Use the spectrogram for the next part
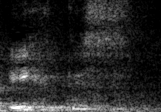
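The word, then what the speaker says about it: Ictis (ἰχθύς): Que se escribe Ixoye, se pronuncia Ictis en griego, que son las siglas de las características de Jesús.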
